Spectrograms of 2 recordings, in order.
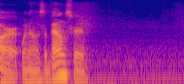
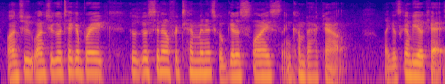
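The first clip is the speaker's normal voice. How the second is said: reassuring buddy; 7 semitones higher than usual. Retold or imitated. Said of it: "I'm like".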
